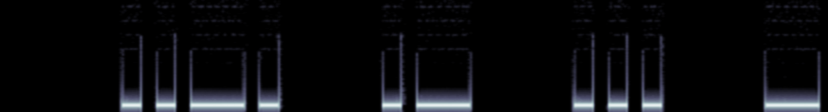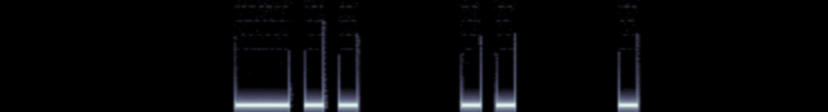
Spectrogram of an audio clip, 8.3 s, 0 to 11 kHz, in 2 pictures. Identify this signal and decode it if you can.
Morse code, heard as a keyed tone, about 14 wpm, spaced as for 10 wpm, 700 Hz. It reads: FAST DIE
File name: Morsekurs / Witze / Witz 13 March 2018, 50 F70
